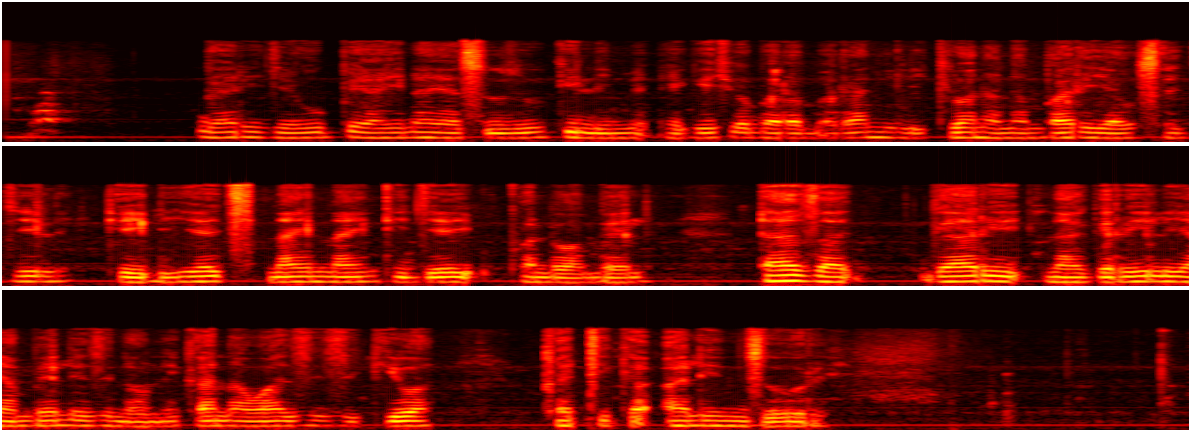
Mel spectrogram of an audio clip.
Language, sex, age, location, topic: Swahili, male, 18-24, Nairobi, finance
